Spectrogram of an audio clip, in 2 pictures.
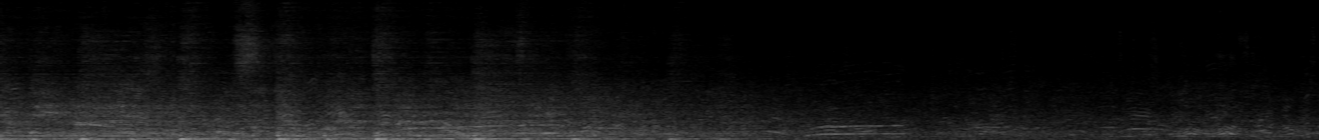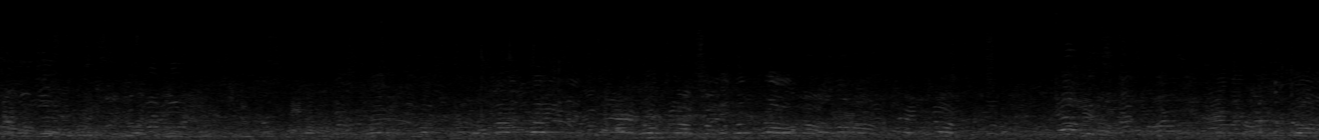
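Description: A large stadium crowd cheers loudly, then settles into a busy murmur.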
